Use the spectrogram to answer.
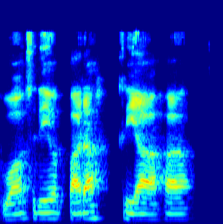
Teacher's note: So we have to stress ha at the end. Sometimes when we are doing it regularly, we forget the ha because it would give the vibrations to all parts of the throat and the mouth muscles. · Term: Visarga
